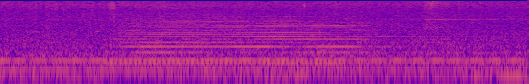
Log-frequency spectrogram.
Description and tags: The Staten Island Ferry horn from a distance, New York City
new-york, nyc, field-recording, port, ship, harbor, boat, horn, staten-island, engine, ferry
